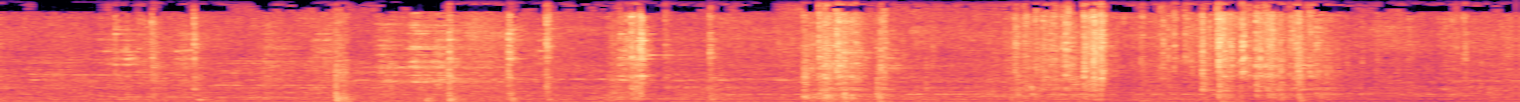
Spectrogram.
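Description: Metal and plastic objects clatter and knock together.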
